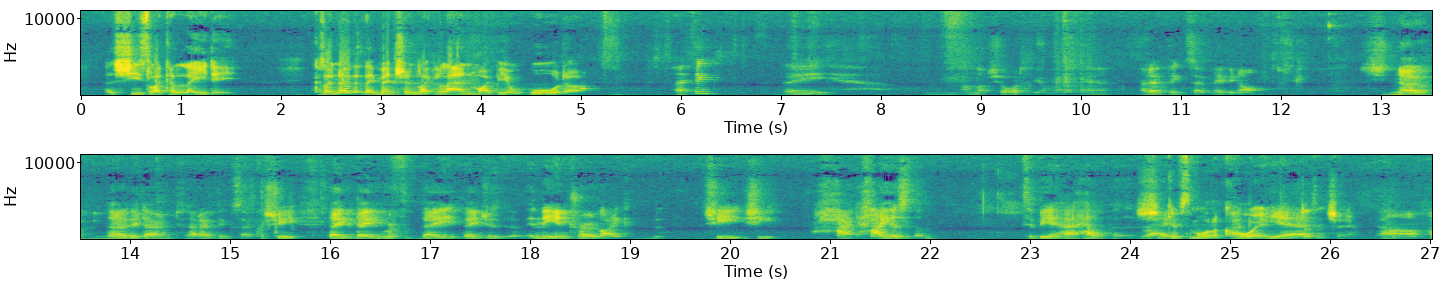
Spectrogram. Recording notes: This episode was an experiment, the audio quality and post production improve dramatically over the following few episodes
